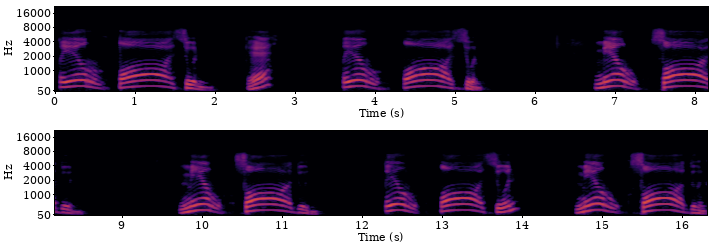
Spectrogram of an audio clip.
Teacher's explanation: apabila ada ra, kemudian setelah ra tersebut ada salah satu huruf isti'la, huruf yang dibaca tinggi, maka ra tersebut dibaca tebal atau tafkhim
